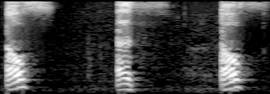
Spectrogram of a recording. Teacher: الصاد تاخد هيئة تدوير بسيط للشفتين بيدل على التفخيم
